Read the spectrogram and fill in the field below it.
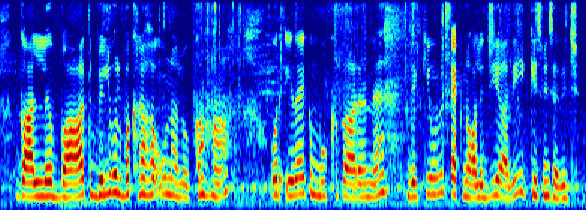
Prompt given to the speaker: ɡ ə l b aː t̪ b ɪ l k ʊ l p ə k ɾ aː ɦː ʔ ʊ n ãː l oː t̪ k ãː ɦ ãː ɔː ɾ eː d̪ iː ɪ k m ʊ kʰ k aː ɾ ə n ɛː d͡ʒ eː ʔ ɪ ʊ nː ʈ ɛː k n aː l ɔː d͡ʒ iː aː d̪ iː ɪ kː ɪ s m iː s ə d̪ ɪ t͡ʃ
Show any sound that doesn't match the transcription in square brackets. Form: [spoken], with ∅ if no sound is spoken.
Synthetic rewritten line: ɡ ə l b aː t̪ b ɪ l k ʊ l [b] ə [kʰ] ɾ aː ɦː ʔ ʊ n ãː l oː [∅] k ãː ɦ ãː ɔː ɾ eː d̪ [aː] ɪ k m ʊ kʰ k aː ɾ ə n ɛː d͡ʒ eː [k] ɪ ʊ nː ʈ ɛː k n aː l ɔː d͡ʒ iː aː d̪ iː ɪ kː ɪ s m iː s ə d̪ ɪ t͡ʃ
